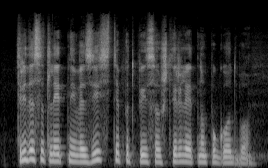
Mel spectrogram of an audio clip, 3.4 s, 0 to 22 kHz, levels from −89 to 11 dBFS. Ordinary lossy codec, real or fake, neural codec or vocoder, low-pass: MP3, 96 kbps; fake; vocoder, 44.1 kHz, 128 mel bands every 512 samples, BigVGAN v2; 19.8 kHz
